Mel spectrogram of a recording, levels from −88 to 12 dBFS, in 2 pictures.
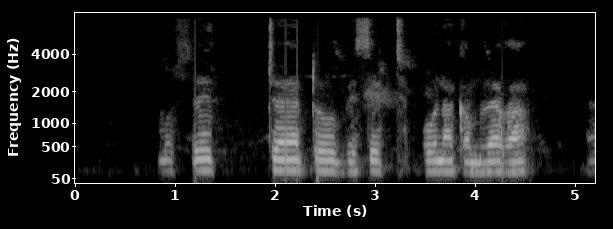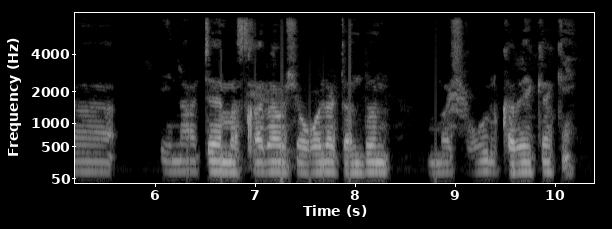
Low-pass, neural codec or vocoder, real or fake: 7.2 kHz; none; real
